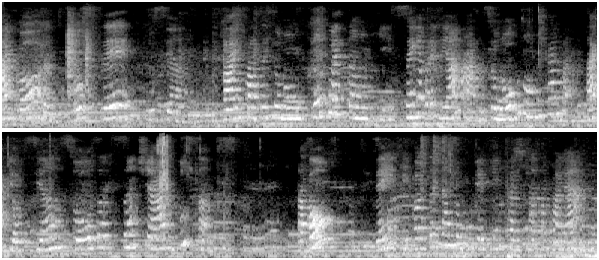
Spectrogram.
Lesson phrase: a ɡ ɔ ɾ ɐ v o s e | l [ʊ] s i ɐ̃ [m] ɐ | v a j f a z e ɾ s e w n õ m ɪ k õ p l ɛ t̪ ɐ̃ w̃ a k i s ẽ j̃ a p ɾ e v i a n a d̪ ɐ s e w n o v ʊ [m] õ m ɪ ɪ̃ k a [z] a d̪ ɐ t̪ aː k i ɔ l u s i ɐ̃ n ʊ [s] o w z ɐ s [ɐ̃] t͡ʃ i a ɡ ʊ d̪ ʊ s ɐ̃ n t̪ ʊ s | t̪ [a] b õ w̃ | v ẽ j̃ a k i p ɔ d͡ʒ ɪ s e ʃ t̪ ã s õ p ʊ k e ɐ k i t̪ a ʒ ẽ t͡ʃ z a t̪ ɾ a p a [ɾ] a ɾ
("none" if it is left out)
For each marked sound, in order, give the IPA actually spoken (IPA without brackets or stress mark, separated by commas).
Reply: u, n, n, z, s, ɐ̃, a, ʎ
